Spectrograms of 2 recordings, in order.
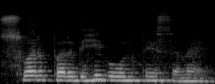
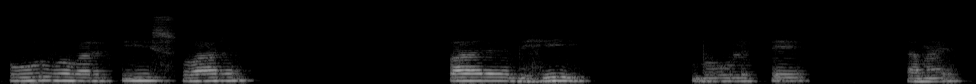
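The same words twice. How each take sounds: First: Said in the usual way. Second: Slow writing-along pace; slow dictation. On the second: Real, not acted. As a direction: dictate slowly with long pauses. Repeats it slowly for writing.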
